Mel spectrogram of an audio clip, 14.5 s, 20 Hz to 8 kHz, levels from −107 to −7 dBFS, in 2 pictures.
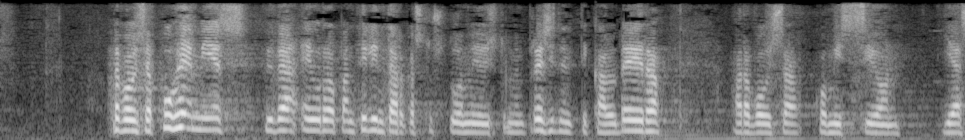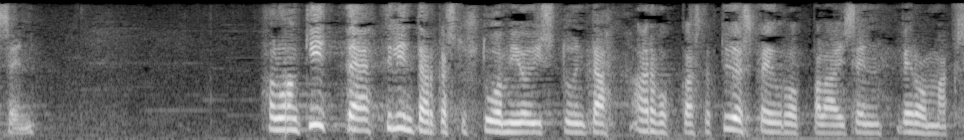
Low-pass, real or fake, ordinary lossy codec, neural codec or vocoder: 7.2 kHz; real; AAC, 32 kbps; none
